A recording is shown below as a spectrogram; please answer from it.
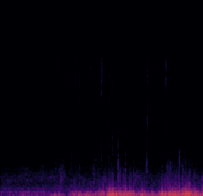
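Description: Wind noise on the microphone, faint at first and growing loud about a second in, a dense rumbling rush with no pitch to it.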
